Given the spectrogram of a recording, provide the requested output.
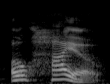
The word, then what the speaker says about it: Ohio: Dakota North Dakota then Ohio three syllables stresses on that second syllable Ohio Ohio let's just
